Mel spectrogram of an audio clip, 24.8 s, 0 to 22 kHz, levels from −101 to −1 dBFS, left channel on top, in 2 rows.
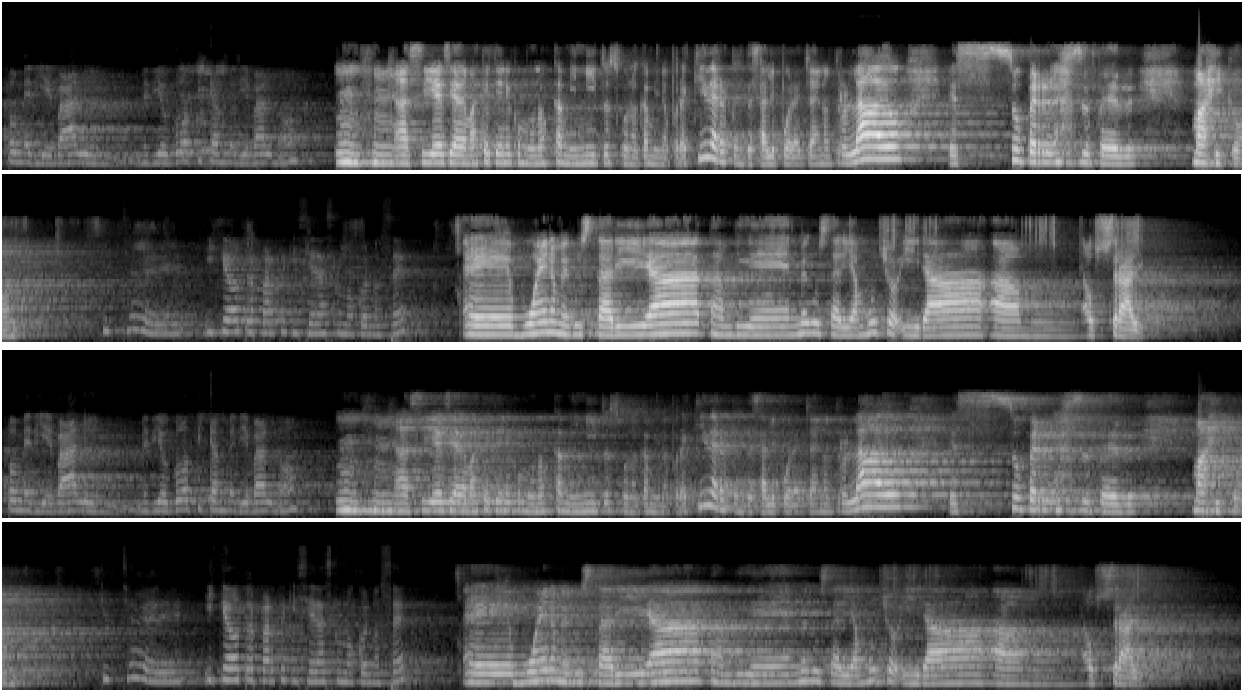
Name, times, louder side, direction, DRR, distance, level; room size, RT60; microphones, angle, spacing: voice 1, 0.1-3.0 13.4-16.5, right 2 dB, 15° right, 7 dB, 0.5 m, -49 dB
voice 2, 3.3-12.5 17.0-23.8, left 8 dB, 85° left, 14 dB, 0.3 m, -28 dB
24.5 x 8.5 x 3.3 m, 2.9 s
head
